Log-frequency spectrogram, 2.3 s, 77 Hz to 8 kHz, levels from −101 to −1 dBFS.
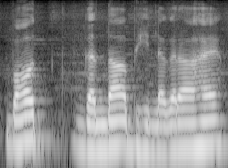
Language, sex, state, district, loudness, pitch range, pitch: Hindi, male, Bihar, Patna, -16 LUFS, 130-150 Hz, 140 Hz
